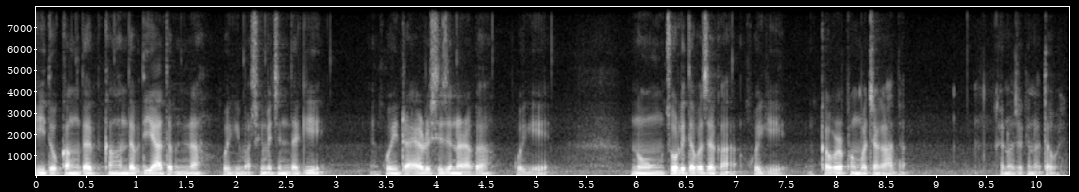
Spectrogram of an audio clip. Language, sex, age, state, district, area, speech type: Manipuri, male, 18-30, Manipur, Imphal West, urban, spontaneous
